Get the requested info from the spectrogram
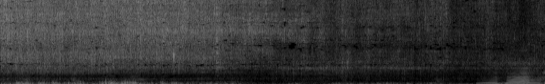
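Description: Sliced potatoes sizzling in olive oil in a cast-iron skillet, with a slotted metal spatula scraping and turning them through the first second or so; after that the frying settles to a quieter steady sizzle.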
